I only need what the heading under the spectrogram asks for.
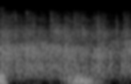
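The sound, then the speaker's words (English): A crowd applauds the band steadily, dense clapping at an even level throughout the short stretch with no voices breaking through. “Anyway, why don't we give the band a clap?”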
